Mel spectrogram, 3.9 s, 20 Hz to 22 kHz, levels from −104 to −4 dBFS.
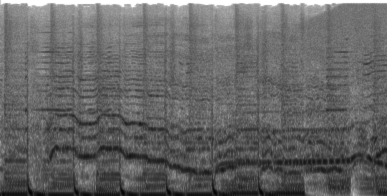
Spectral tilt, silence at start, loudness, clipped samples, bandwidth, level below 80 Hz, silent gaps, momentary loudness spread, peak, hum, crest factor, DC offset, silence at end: -4 dB/octave; 0 s; -14 LUFS; under 0.1%; over 20 kHz; -18 dBFS; none; 1 LU; -4 dBFS; none; 10 dB; under 0.1%; 0 s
